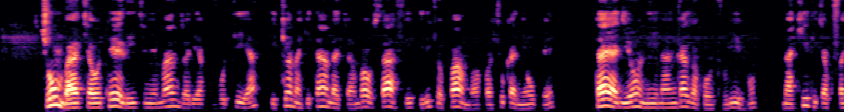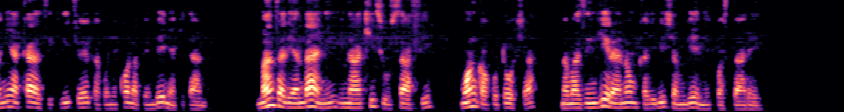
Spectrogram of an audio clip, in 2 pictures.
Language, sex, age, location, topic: Swahili, male, 25-35, Dar es Salaam, finance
